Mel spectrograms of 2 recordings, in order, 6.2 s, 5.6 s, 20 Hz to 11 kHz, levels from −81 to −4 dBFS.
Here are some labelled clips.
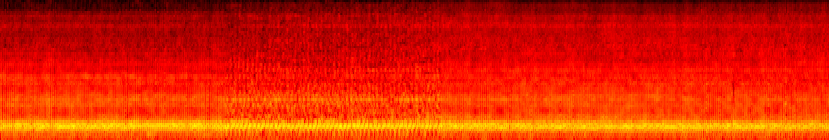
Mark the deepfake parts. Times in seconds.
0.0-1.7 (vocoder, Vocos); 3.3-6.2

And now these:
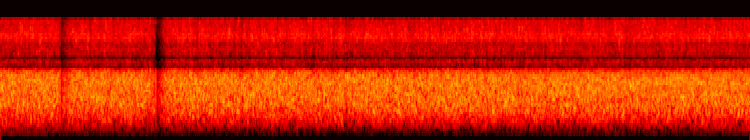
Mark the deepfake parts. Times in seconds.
0.4-1.0 (vocoder, Vocos); 3.9-5.6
